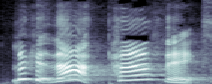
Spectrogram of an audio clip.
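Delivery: high, loud burst of delight; excited self-congratulation. Real, not acted. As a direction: proudly exclaim over your handiwork. Teacher delights in her own writing.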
